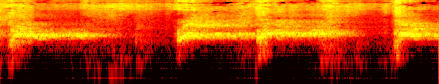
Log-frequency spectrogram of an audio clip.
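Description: A female dog barks indoors in a house, three sharp, fairly loud barks spaced out over about two seconds, with no talking.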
